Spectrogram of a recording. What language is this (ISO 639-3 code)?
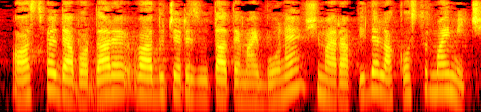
ron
